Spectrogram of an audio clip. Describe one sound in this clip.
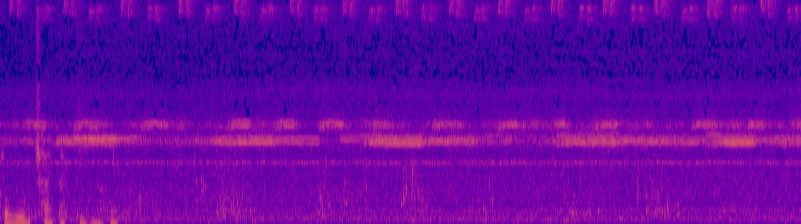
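Feet splash and slosh through shallow water.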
